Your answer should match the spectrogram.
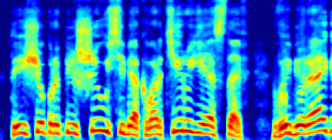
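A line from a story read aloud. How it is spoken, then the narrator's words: Shouting. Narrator (Russian): кричала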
